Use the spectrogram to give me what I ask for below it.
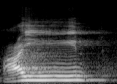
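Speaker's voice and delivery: "आइन" from the throat, with a long held vowel; pronunciation demo. Shown as a demonstration. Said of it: "मुश्किल लफ्ज़ है". ("आइन" हलक से खींचकर)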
